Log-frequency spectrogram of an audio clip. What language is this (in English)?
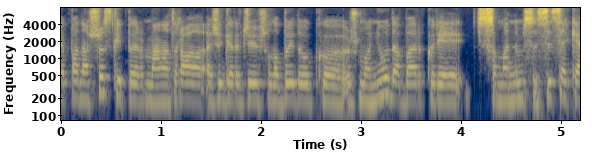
Lithuanian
